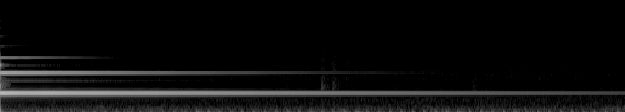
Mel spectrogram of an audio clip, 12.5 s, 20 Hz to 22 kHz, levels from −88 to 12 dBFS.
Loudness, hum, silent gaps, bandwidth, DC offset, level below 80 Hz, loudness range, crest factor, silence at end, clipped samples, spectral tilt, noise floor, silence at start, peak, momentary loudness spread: -28 LUFS; none; none; 3.4 kHz; under 0.1%; -66 dBFS; 25 LU; 24 dB; 3.3 s; under 0.1%; -3 dB/octave; -61 dBFS; 0 s; -6 dBFS; 25 LU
